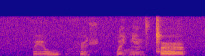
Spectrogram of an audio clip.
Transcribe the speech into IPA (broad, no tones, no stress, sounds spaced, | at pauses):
p ɪ w | h ʏ ç ɡ͡b ɐ ʎ ẽ d ǀ œ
